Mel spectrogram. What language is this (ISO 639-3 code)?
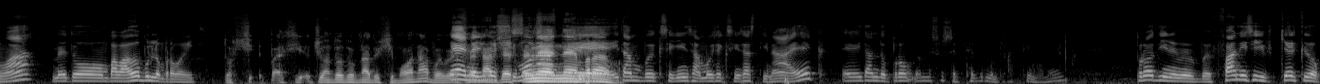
ell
